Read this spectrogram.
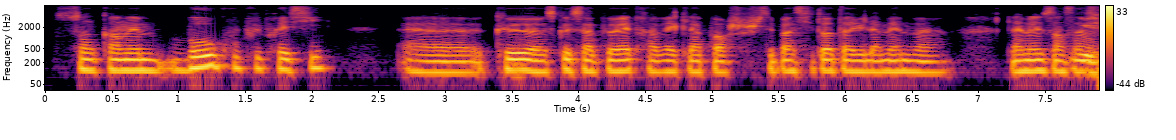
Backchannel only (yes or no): no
